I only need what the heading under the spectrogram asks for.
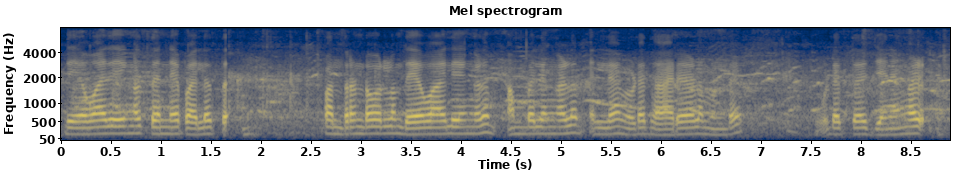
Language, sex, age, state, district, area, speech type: Malayalam, female, 45-60, Kerala, Kottayam, rural, spontaneous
